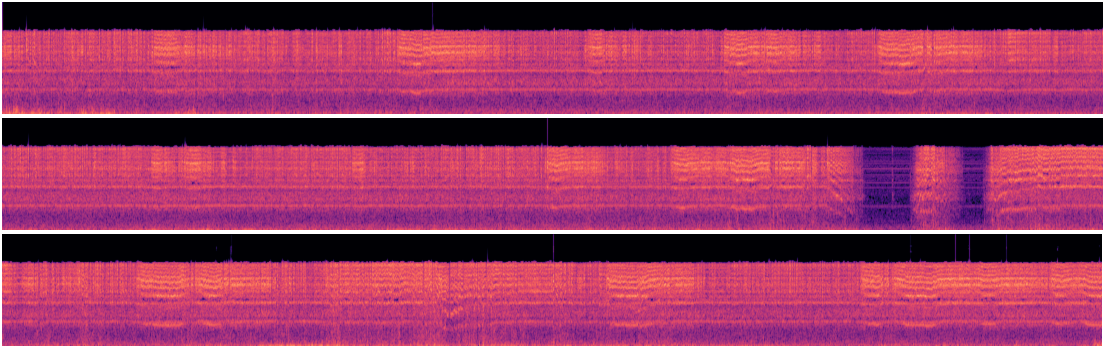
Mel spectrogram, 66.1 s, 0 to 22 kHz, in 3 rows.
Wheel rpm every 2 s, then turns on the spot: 230, 230, 240, 230, 230, 240, 230, 230, 230, 230, 230, 230, 230, 230, 230, 230, 230, 230, 230, 90, 50, 200, 230, 220, 230, 230, 200, 230, 220, 230, 230, 220, 230.
none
